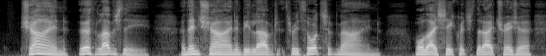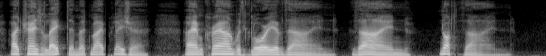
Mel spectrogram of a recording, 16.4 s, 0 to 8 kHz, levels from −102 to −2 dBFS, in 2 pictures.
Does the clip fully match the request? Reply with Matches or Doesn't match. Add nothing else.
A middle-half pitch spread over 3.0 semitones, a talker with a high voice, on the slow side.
Doesn't match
